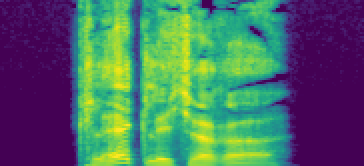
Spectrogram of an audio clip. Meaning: inflection of kläglich: 1. strong/mixed nominative/accusative feminine singular comparative degree 2. strong nominative/accusative plural comparative degree
- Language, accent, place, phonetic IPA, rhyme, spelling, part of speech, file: German, Germany, Berlin, [ˈklɛːklɪçəʁə], -ɛːklɪçəʁə, kläglichere, adjective, De-kläglichere.ogg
